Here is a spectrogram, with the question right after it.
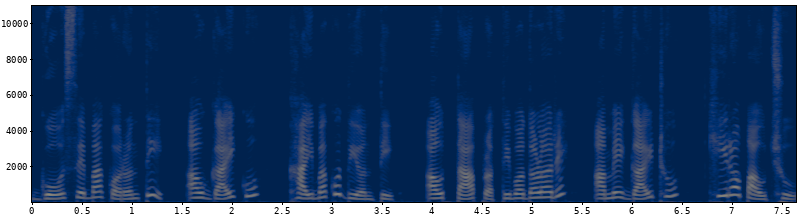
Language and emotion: Odia, neutral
